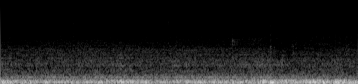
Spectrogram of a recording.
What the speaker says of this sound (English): It's a very quiet car.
